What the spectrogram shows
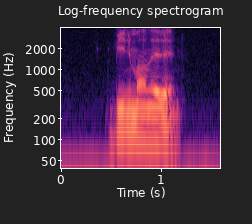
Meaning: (noun) Burmese (language); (adverb) in Burmese; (adjective) Burmese (of or pertaining to the language)
- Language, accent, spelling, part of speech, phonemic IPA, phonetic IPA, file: Armenian, Eastern Armenian, բիրմաներեն, noun / adverb / adjective, /biɾmɑneˈɾen/, [biɾmɑneɾén], Hy-բիրմաներեն.ogg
